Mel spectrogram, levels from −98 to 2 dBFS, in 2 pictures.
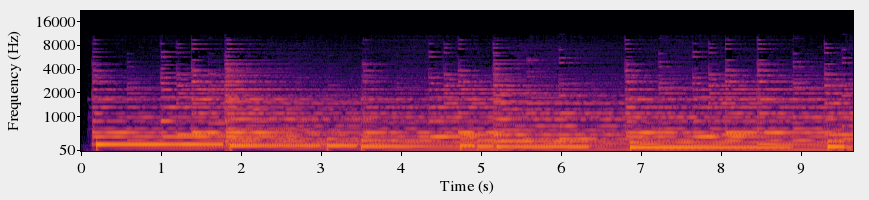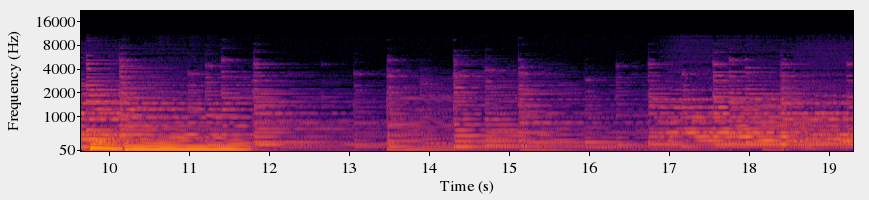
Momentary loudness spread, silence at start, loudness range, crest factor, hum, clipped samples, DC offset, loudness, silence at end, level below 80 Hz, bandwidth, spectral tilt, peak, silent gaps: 17 LU; 0.15 s; 12 LU; 16 dB; none; under 0.1%; under 0.1%; -32 LUFS; 0 s; -44 dBFS; 10 kHz; -7.5 dB/octave; -14 dBFS; none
